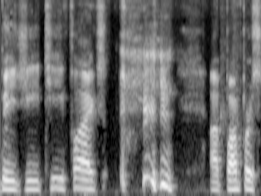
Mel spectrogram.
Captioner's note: cough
